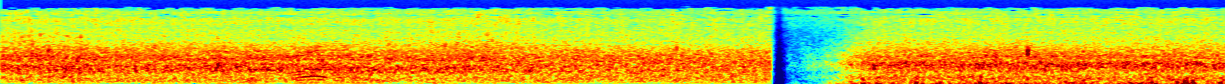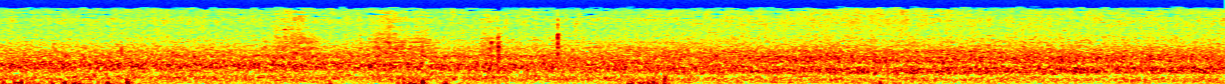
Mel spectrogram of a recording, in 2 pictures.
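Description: River water rushing over a small weir in a steady hiss. Just before four seconds in the sound cuts out for a moment, then the rushing resumes with low wind buffeting on the microphone.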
